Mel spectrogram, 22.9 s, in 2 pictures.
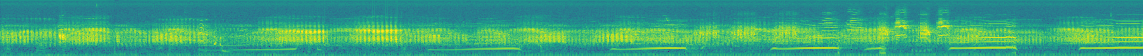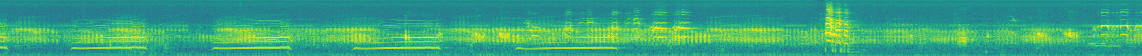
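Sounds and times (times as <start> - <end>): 
frogs: 0.0 - 22.8
coots calling: 7.7 - 22.8
great marsh warblers singing: 16.1 - 22.8.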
